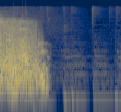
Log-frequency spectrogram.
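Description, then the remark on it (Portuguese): A loud, sharp crack of thunder from a lightning strike fills the first second, then breaks off into a faint, uneven low rumble that fades in short bursts. “Foi um raio junto com trovão.”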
